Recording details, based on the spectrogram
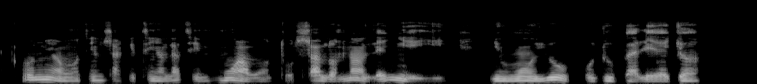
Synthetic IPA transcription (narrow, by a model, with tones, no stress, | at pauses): o˦nĩ˦a˦˨w̃ɔ̃˧ti˦n̩˦a˨ki˨tĩ˦j̃ã˧la˦ti˧˦mũ˦a˦˨w̃ɔ̃˧to˨ɬa˧lɔ˧˨nãː˦˨lɛ˨˦j̃ĩ˨e˨ji˨˦ | nĩ˧w̃ɔ̃˦joː˦˨ko˨d͡ʒu˦ba˨le˧ɛ˧d͡ʒɔ˦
